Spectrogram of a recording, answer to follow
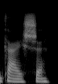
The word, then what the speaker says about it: caixa: Às vezes soa como um X, por exemplo, em caixa, outras vezes soa como CS, como em táxi.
